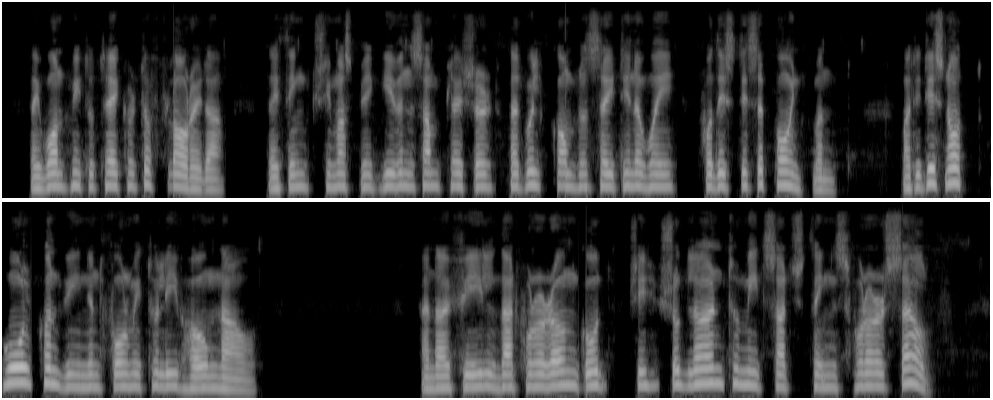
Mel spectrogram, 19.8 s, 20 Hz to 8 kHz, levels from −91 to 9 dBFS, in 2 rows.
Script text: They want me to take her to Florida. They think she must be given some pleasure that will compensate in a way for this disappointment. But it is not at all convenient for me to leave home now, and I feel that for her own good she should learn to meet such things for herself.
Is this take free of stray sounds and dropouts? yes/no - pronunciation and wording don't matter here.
yes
